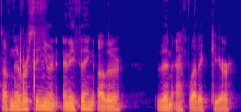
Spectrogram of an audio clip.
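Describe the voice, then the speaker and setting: A man's voice: on the low side, fairly even intonation, moderate pace, over loud music. A young man co-hosting a casual chat, teasing his friend and laughing often. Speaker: podcast co-host. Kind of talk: casual banter.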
